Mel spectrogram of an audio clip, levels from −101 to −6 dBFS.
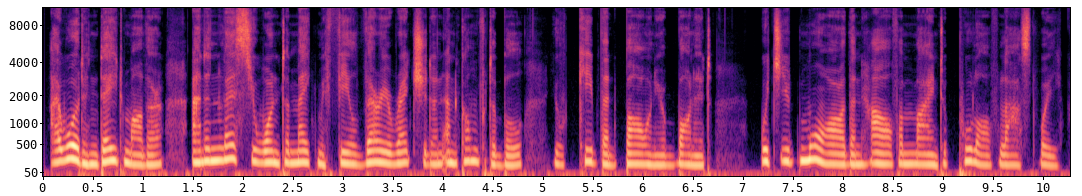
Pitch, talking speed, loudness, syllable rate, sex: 170 Hz, 205 wpm, -20 LUFS, 5.0 syllables/s, male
